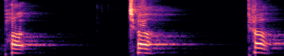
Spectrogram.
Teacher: ಸ್ನಾಯುಗಳನ್ನ ಸಂಕೋಚ ಮಾಡದೆ ಹೇಳೋಕ ಆಗೋದಿಲ್ವ ಅಂತ ಉಸರಿಂದ ಬಲವಾಗಿ ವಾಗಿ ನೋಕಿ ಹೇಳಬೇಕು ಮಹಾಪ್ರಾಣ ಅಂತ ಯಾಕೆ ಕರೀತಾರೆ ಅಂದ್ರೆ ಉಸಿರನ್ನ ಬಲವಾಗಿ ನೋಕಬೇಕಾಗುತ್ತೆ ಮಾತ್ರ ಅಲ್ಲ ಇಲ್ಲಿ ಸ್ನಾಯುಗಳ ಸಂಕೋಚ ಏರ್ಪಡುತ್ತೆ ಮುಖ್ಯವಾಗಿ ನಾಭಿಯ ಪರಿಸರದಲ್ಲಿ ಸ್ನಾಯುಗಳ ಸಂಕೋಚ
